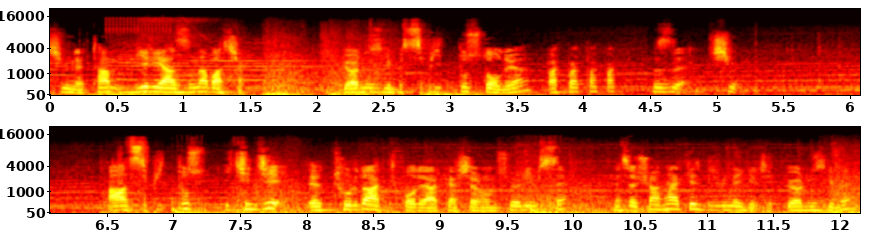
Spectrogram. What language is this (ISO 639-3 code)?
tur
